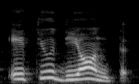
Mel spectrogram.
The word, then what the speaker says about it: étudiante: the feminine version is étudiante. Étudiante. So in the masculine version, we don't pronounce the T, ending wala T, but in feminine version, we do pronounce it.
